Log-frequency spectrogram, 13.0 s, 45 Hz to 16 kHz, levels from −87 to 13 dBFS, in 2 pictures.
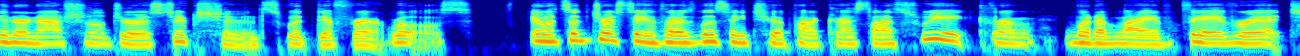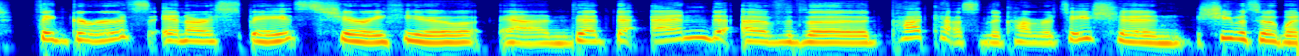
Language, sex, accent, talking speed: English, female, American, 190 wpm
